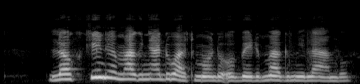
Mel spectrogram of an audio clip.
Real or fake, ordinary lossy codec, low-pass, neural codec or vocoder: fake; none; 19.8 kHz; vocoder, 44.1 kHz, 128 mel bands every 256 samples, BigVGAN v2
